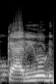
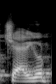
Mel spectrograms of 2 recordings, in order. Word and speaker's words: chariot: कोई स्टूडेंट देखोगे इसको कैरियोट भी बोल सकता है, लेकिन इसको चैरियोट प्रोनाउंसिएशन होगा।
